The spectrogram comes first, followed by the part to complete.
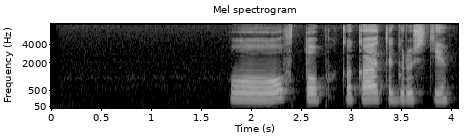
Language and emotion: Russian, neutral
